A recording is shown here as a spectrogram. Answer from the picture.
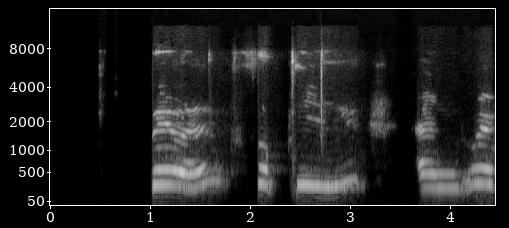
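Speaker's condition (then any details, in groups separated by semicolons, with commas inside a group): Cerebral palsy; from birth in Kenya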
